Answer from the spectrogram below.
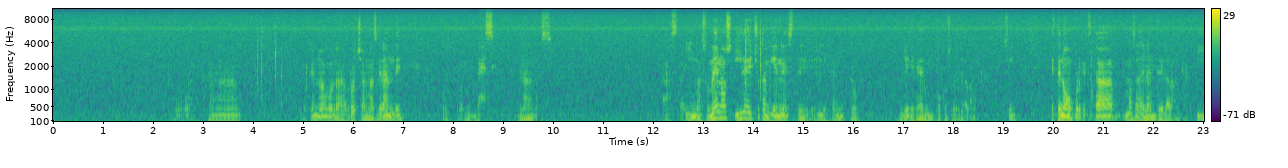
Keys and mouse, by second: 3.1-4.6 drag, 4.1 f, 4.7-12.7 drag, 13.9 d, 14.5-16.9 drag.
